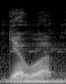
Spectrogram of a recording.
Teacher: dalam bahasa Indonesia ada kata jawab yang akhirannya adalah B yang diucapkan jawab akhirannya P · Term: arkifonem, arkifonem B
